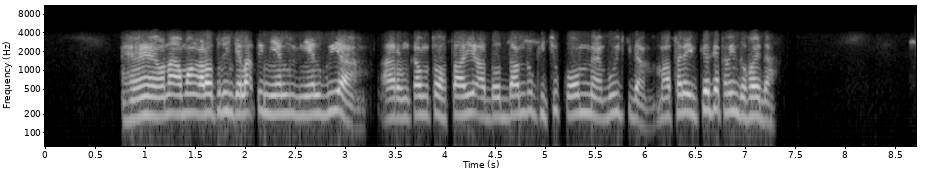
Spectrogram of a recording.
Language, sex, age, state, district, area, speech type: Santali, male, 30-45, West Bengal, Jhargram, rural, conversation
